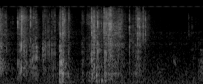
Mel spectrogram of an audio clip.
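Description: Foil wrapper of a Pokémon trading card booster pack crinkling as it is handled and torn open, a dense crackle that stops about one and a half seconds in.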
